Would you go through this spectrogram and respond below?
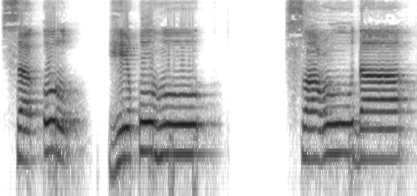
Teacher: حمزہ کو را کے ساتھ ملائیں گے، را کو موٹا کریں گے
